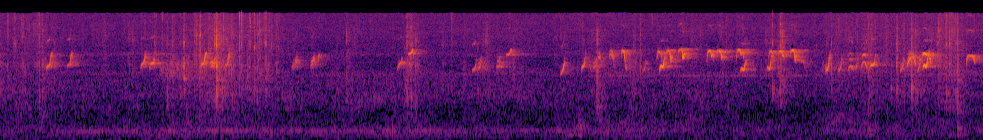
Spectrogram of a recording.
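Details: Chicks at a feed dish peep steadily through ten seconds, starting sparse and building into dense overlapping high chirps in the second half. Scattered clicks and taps are heard, along with a low background hum.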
